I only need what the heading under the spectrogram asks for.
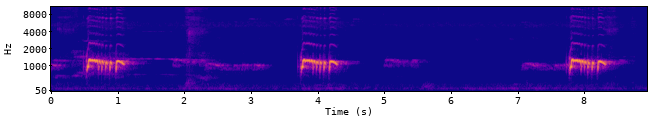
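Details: Songgo ratu style song of a local wild zebra dove from Java, played to coax other doves into singing; three loud rolling pulsed phrases about three seconds apart, each trailing into a soft level coo.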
